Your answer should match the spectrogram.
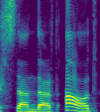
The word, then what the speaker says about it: stdout: And we also have the stdout pronounced as the standard output or standard out.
